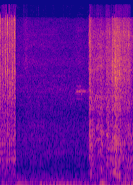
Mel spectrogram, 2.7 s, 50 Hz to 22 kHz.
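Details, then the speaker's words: Jeep Compass 4x4 with Multijet engine: cranking, a short hush, then a heavy clunk right at the end as the engine fires and catches, coming mainly from the flywheel (dual-mass), to be fixed by modifying it. Flywheel clunk on start. "ये ये देखो जी ये sound आता है ठीक है sound आता है यह आता है मेनली फ्लाई व्हील से"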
